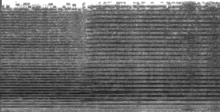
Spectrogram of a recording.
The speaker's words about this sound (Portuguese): Isto é o toque telemóvel da Luísa, pouca gente sabe disso, claro. Sempre que lá alguém liga é isto que se ouve.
